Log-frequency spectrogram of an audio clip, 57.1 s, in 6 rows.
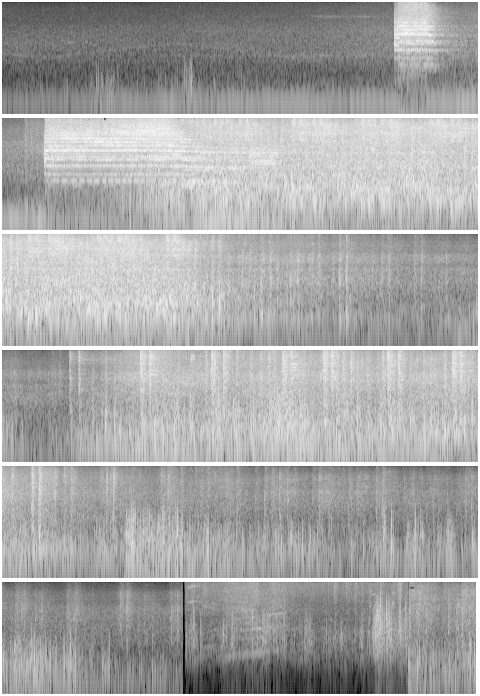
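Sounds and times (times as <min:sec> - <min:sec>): train rolling past: 0:00.0 - 0:57.0
train horn blast: 0:06.2 - 0:09.3, 0:10.3 - 0:15.2, 0:51.9 - 0:53.5
wheels clattering over rail joints: 0:29.6 - 0:45.8.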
